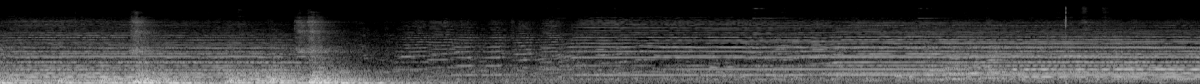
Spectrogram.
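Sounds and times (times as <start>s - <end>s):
brass band holding a chord: 0.0s - 12.0s.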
